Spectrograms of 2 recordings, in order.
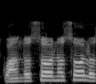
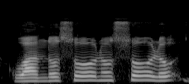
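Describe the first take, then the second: First: The phrase is read evenly, note by note. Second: The phrase is shaped with a small lingering pause. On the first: The speaker calls it wrong. "I am going to read Quando sono solo" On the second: The speaker calls it right. "You have to look for a small amount of time"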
